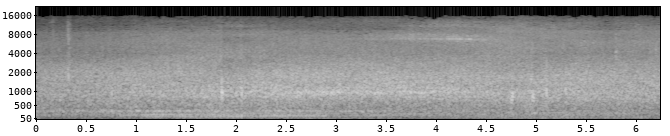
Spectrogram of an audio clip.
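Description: City street traffic: a motor vehicle's engine runs close by over steady road noise, loudest between about one and three seconds in.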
